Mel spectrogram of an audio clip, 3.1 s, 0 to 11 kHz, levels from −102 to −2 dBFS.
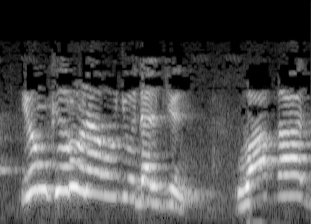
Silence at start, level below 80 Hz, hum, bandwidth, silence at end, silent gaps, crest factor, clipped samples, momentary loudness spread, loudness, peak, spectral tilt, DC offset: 0 s; -70 dBFS; none; 5 kHz; 0 s; none; 14 dB; under 0.1%; 10 LU; -18 LUFS; -4 dBFS; -8 dB/octave; under 0.1%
